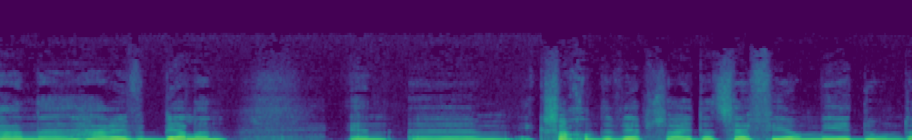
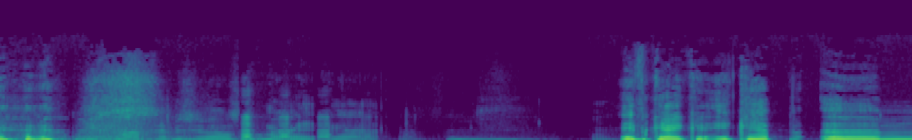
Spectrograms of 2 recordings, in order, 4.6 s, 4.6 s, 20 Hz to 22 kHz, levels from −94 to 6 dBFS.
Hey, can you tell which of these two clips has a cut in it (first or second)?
second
